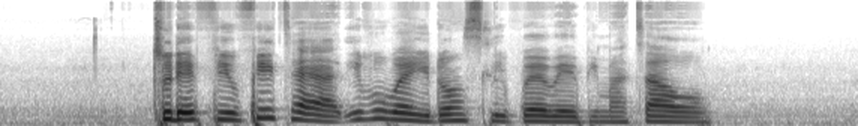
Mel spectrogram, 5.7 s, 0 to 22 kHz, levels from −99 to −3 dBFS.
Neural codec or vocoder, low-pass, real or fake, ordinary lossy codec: none; none; real; none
